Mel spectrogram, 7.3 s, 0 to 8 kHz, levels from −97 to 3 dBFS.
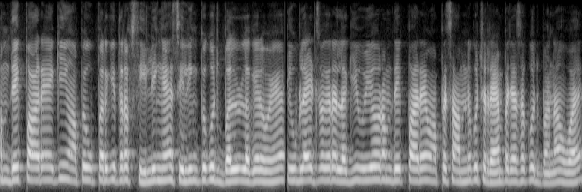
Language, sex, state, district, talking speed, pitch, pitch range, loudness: Hindi, male, Jharkhand, Jamtara, 335 wpm, 190 Hz, 180-195 Hz, -17 LUFS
